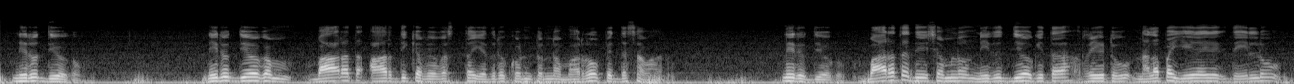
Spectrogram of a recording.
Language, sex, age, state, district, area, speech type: Telugu, male, 45-60, Andhra Pradesh, Visakhapatnam, urban, spontaneous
